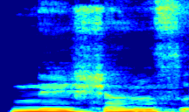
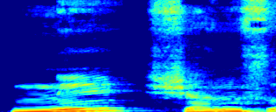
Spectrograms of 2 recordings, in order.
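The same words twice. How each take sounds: First: Said in the usual way. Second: Nations very slow as ने, शंस; syllable by syllable. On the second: Shown as a demonstration. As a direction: sound out Nations in two parts. Teacher sounding out new word.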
